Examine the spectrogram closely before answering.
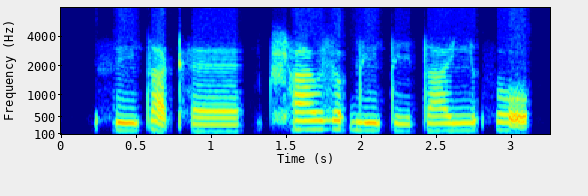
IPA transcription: θ ĩ˨ t ä̰˦˨ kʰ ɛ˨ | t͡ɕʰ a˦ ʊ̯ z ʊ˦ ʔ d ĩ˨ t i˨ t a˦ ɪ̯ ɲ ʊ˦ ʔ θ o̰˦˨

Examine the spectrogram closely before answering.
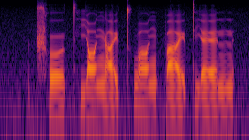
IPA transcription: ʈ͡ʂʰ o˥ ʊ̯ t̪ʰ j ɑ˥˩ ŋ a˧˥ ɪ̯ t̪ʰ w ɑ˥˩ ŋ p a˥ ɪ̯ t̪ j ɛ˥ n

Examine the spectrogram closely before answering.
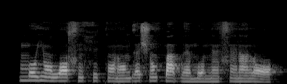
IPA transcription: m o˦ j ɔ̃˧ w ɔ˧ s ĩ˧ h i˧ k ɔ̃˨ ɾ ɔ̃˨˦ ɡ ɛ˧ ʃ ɔ̃˦ k͡p a˧ b ɛ˨ m o˨ n ɛ̃˨˦ s ɛ̃˧ ɾ ã˧ l ɔ˨

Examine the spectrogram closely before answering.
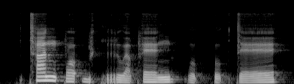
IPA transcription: tʰ a˥˩ n p ɔ˦˥ ʔ b e˨˩ k̚ r u˨˩ a̯ pʰ ɛː˧ ŋ ɯ˦˥ k̚ w o˨˩ k̚ ʔ o˨˩ k̚ t ɛː˦˥

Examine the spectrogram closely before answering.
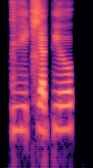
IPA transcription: vʲ ɔ t͡ɕ a pʲ o

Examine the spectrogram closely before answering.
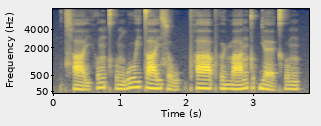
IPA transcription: t͡sʰ aː˨˩ j h ʊ˥ ŋ kʰ ʊ˨ ŋ w uː˥ j t̪ aː˧ j s o˨˩ w | pʰ aː˧ pʰ ɵ˨ ɥ m aː˨˥ ŋ t̪ ʊ˧ k̚ j ɛː˨˩ kʰ ʊ˨ ŋ

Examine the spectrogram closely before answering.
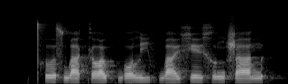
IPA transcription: t̪ʰ ɤ˧˥ s w ä˨˩ k ɑ˧˥ ʊ̯ k w ɔ˧˥ l i˧˥ f w a˨˩ ɪ̯ x e˥ ɪ̯ x ɤ˧˥ ŋ ʂ a˥ n

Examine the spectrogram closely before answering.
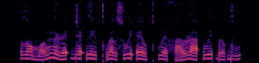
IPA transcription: ð ɔ˧˩ m ɔ˩˥ l ŋ ə˧˩ ɭ ɛ˦˥ ʔ ɡ ɛ˦˥ ʔ ð e˧˩ kʷʼ a˧˩ l s u˥˧ e̯ ʔ ɛ˧˩ o̯ kʷʰ ɛ˧˩ f a˩˥ o̯ ɭ a˩˥ ʔ u˦˥ e̯ ɓ ə˩˥ o̯ ɡ u˩˥

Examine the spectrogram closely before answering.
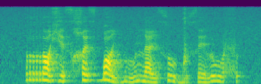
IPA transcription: r ɒː˥˧ ç e˥˩ θ χ e˥˧ θ ɓ ɒ˥˩ i̯ ɓ uː˨˩˦ n æ˧˩ i̯ θ uː˥˩ ɡ u˩ θ e˧˩ l uː˥˧ ħ

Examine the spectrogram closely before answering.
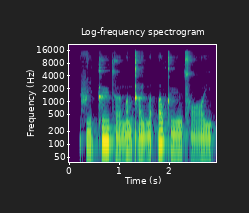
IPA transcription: f iː˧ t̚ pʰ yː˥ t̪ʰ œː˨˩ m ɐ˨˧ m kʰ ɐ˨ j m ɐ˨ t̚ p ɐ˥ w kʰ yː˨ n t͡sʰ ɔː˨ j

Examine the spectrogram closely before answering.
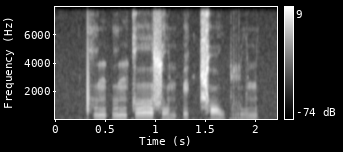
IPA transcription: pʰ ɯ˥˩ ŋ ʔ ɯ˥˩ ŋ k ɤː˥˩ s o˩˦ n ʔ e˦˥ k̚ t͡ɕʰ ɔː˨˩ w p r u˦˥ n

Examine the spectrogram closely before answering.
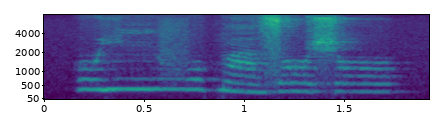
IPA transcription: ʊ˦ j iː˦ v o˦ b ã˨ z ɔ˦˨ ʃ ɔ˦

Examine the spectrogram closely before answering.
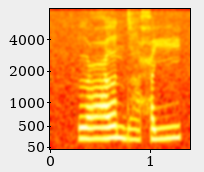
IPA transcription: ɵ ʕ ɐ n d a̤ ħ i

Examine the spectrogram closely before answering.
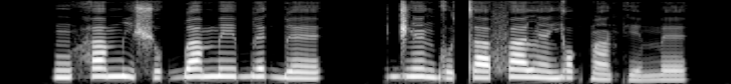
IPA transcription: ũ˧ h a˦ m i˦˨ ʃ o˧ ɡ͡b a˦ m e˦ b ɛ˦ ɡ͡b ɛ˧ | d͡ʒ ɛ̃˧ ɡ o˨ t a˧ f a˦ l ɛ̃˧ j ɔ˧ k͡p ã˨ k e˨ m ɛ˧

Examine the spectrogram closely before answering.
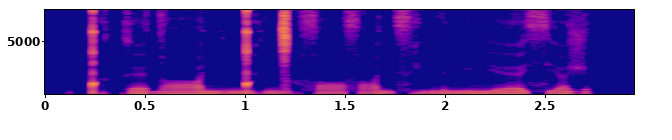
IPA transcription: ǃ ə̤ k ɛ d ɑː nʲ ə ŋ͡ǃ e̤ ŋ͡ǀ a̤ sˤ ɘː sˤ ɛː nʲ s i̤ nʲ ð ə nʲ i nʲ ɛː sʲ ɑ ʒ

